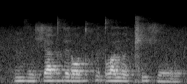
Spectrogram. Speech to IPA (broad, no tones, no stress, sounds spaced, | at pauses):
n z ɛ̤ ʃ a d ɡ ɛ ɾ ɔ d f i d lˠ ə j ə ǁ i ʃ ɛ̤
